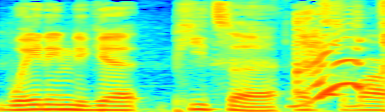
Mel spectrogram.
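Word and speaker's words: Sbarro's: Kyle, how do you say it? Sbarros? – Sbarros. Oh, yeah.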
